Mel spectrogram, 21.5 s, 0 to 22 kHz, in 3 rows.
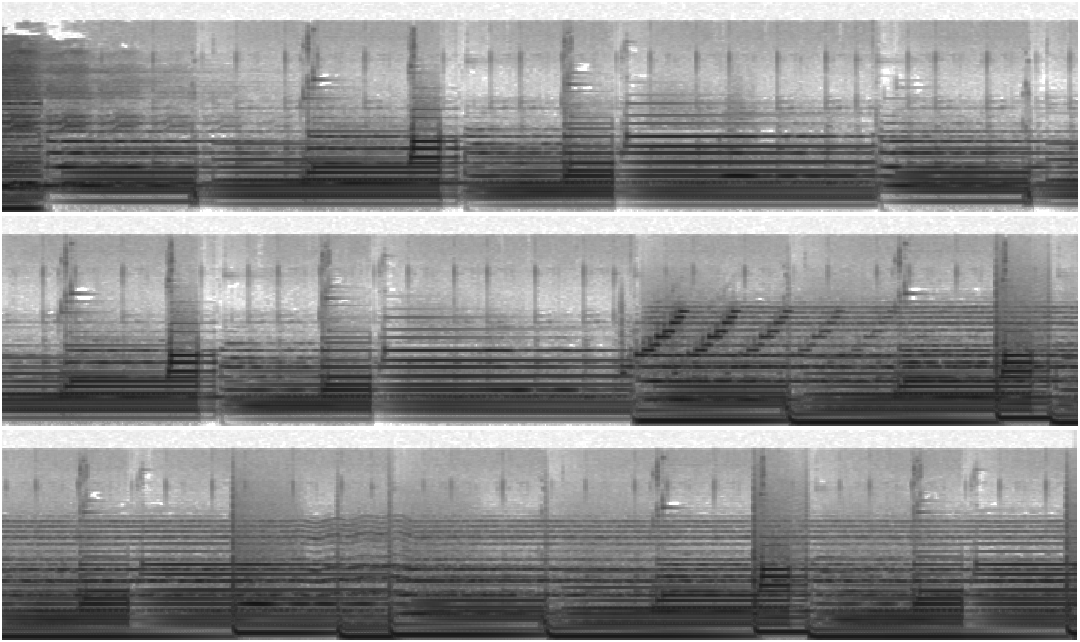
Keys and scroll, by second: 1.3 space, 16.1 x.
